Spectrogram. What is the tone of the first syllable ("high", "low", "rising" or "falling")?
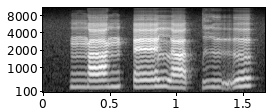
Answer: rising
